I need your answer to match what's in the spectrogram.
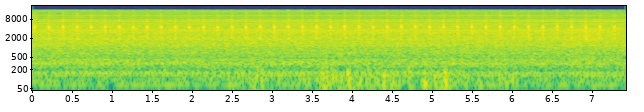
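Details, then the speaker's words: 2013 Jeep Grand Cherokee Limited (WK2), 3.6L V6 Pentastar, idling with the hood open: a sharp, steady metallic tick about four times a second. A rocker arm ball bearing has failed, so the camshaft hits the rocker's metal sides; the rocker arm will be replaced. "as soon as i pop the hood then it's going to be a lot easier to hear that ticking sound [Music] that tells me that there's a bad rocker arm"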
